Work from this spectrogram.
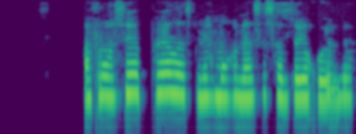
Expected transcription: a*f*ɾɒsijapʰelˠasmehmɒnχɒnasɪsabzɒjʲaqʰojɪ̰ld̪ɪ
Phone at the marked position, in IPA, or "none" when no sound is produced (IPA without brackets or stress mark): f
